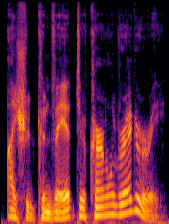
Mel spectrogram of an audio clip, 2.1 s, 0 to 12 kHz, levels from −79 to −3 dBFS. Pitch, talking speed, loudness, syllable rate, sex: 115 Hz, 200 wpm, -15 LUFS, 6.2 syllables/s, male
